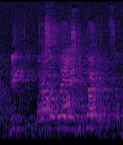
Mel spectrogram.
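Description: Indistinct voices talking in a large, echoing hall, with background chatter; the talk picks up about a third of the way in.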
